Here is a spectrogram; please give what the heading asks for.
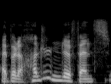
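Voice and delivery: voice cracking. Going over a Pokemon's stats for listeners, voice cracking. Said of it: "a little voice crack there".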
